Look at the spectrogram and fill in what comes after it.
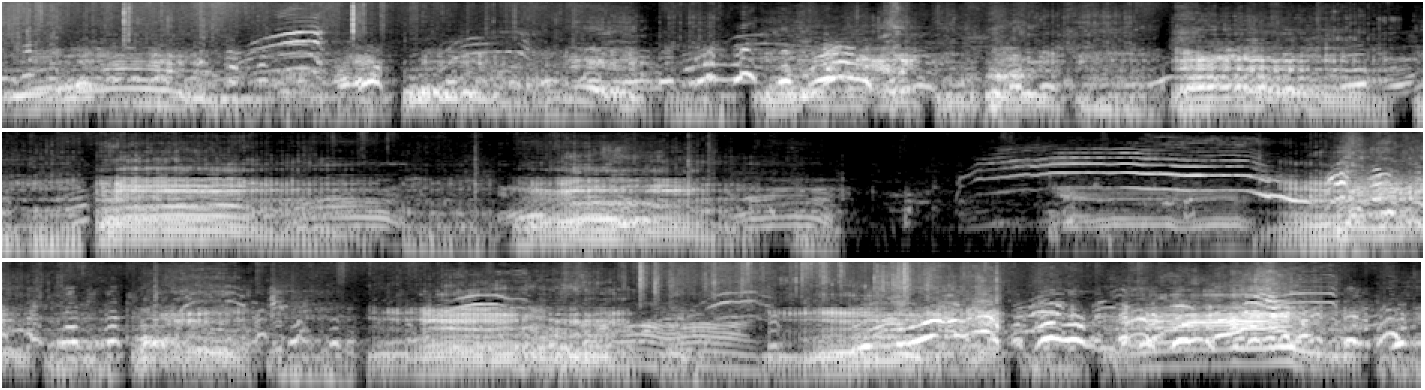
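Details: Spotted hyena clan at a buffalo carcass in Kruger National Park, South Africa, confronting lions. Dense overlapping arched, wavering whoops and giggling cries mix with deep growls and roars, then a brief pause near the middle and high rising squeals before the chorus resumes.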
